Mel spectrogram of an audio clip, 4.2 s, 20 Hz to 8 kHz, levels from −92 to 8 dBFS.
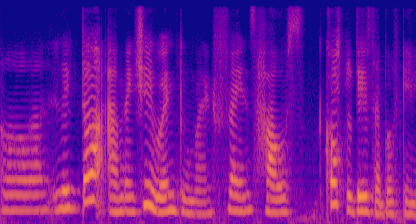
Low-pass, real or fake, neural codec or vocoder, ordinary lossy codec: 7.2 kHz; fake; codec, 16 kHz, 1 kbps, FreqCodec, smaller model; none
